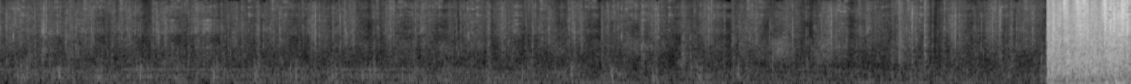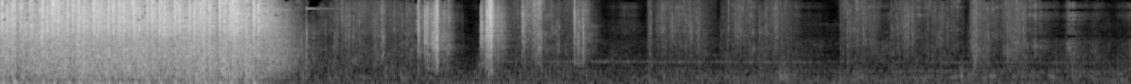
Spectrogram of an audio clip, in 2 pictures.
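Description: Footsteps tread steadily along a hard floor.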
